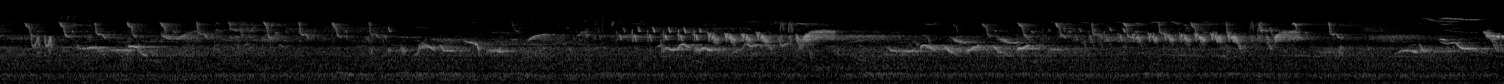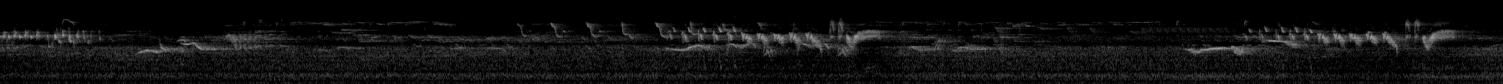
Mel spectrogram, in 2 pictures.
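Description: Small birds chirping, with short runs of rapid trilled notes recurring every few seconds over a faint steady background hiss.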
